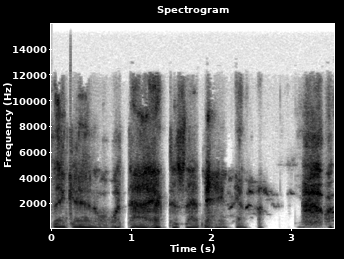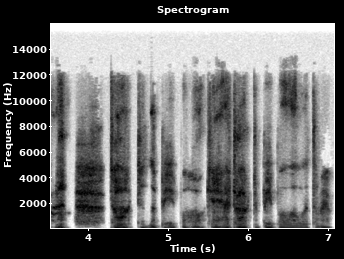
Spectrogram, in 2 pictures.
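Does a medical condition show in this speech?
Yes: absent vocal cords; from gunshot through neck, confirmed on repeated exams, speech therapist saw no hope; still practices speaking; self-taught speech over about ten years, sounds made first then shaped by mouth, slight hoarseness, unique voice.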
